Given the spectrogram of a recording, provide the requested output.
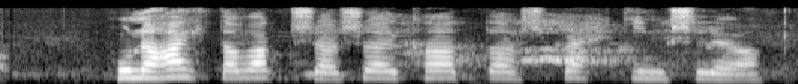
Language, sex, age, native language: Icelandic, male, 12, Icelandic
